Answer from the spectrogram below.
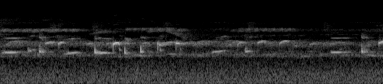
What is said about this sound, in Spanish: escuchando este amanecer aquí en el Yunque. vamos a disfrutar el sonido del coquí que fíjense que también está junto con los grillos en este amanecer tan precioso que todos estamos disfrutando.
